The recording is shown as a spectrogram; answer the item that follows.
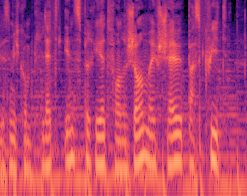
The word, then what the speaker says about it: Jean-Michel Basquiat: Und der Grafikstil ist nämlich komplett inspiriert von Jean-Michel Basquiat. Ich denke mal, da es ein französischer Künstler ist, dass das ungefähr die korrekte Aussprache sein wird.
